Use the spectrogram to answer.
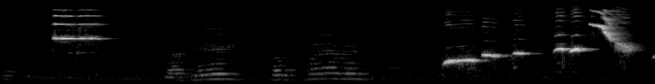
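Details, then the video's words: Noisy pet African grey parrot giving a sharp high whistle, then soft low murmurs, then a quick run of clear whistled notes that step upward and end in a steep, bright falling sweep. "African parrot"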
